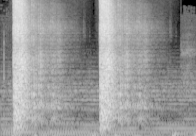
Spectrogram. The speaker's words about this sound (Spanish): Acto seguido, apuntó su arma con dirección a la mujer y a sangre fría le propinó dos disparos que impactaron en su abdomen.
